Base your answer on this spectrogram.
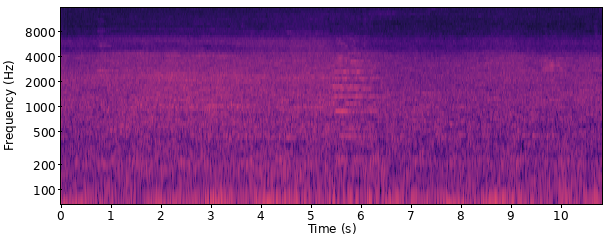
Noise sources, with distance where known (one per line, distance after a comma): car horn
